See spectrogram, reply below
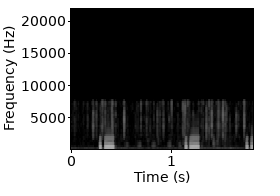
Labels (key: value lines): label: biophony, knock croak
recorder: SoundTrap 300

label: biophony, grazing
recorder: SoundTrap 300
